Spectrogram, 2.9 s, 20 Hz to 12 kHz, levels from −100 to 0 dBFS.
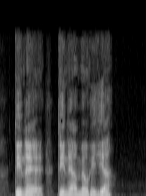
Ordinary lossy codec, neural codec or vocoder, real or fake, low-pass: AAC, 48 kbps; vocoder, 22.05 kHz, 80 mel bands, WaveNeXt; fake; 9.9 kHz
